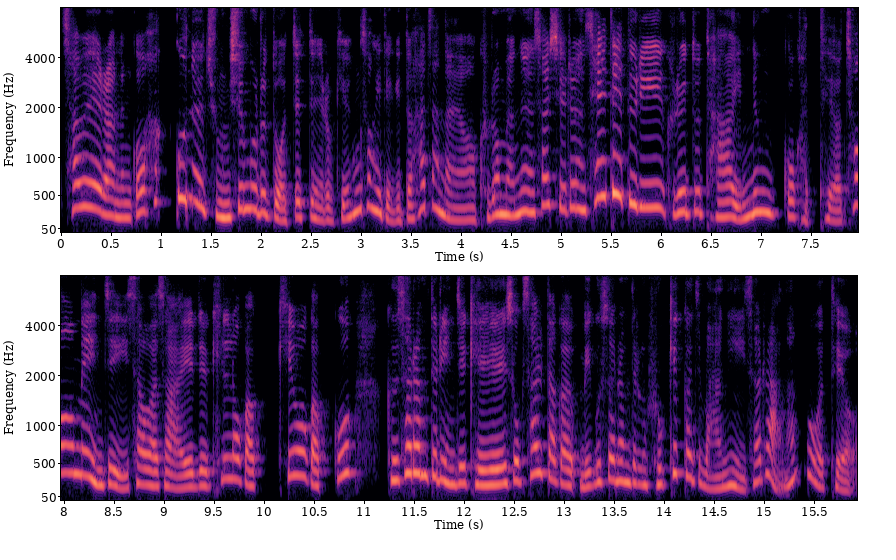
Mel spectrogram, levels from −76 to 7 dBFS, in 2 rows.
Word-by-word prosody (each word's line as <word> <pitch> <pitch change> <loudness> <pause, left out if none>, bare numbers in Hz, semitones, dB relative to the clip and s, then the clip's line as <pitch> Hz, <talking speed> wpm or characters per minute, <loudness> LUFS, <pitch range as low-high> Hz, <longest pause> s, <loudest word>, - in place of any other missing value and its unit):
사회라는 290 - +1
거 265 +7 +1
학군을 420 - -1
중심으로도 245 +2 +2
어쨌든 200 +4 -3
이렇게 165 +3 -5
형성이 290 +2 +1
되기도 160 +2 -5
하잖아요. 185 - -3
그러면은 240 +5 +2
사실은 330 -1 0
세대들이 390 -6 +4
그래도 270 +1 -1
다 205 -3 -2
있는 250 +7 +2
것 210 -3 -4
같아요. 160 -3 -8
처음에 365 - 0
인제 215 -5 +2
이사와서 190 +2 0
아이들 180 +3 -1
킬러 285 +4 -3
갖 190 -3 -1 0.2
키워 330 -1 -2
갖고 290 - -2 0.3
그 270 - +1
사람들이 335 -3 +4
인제 225 0 +1
계속 215 +4 +3
살다가 280 - 0
미국 190 +7 -2
사람들은 240 -5 0
그렇게까지 260 - -3
많이 180 +1 -3
이사를 255 - -5
안 195 - -6
한 270 +8 -4
것 320 - -3
같아요. 175 - -5
245 Hz, 390 characters per minute, -23 LUFS, 195-320 Hz, 0.3 s, 세대들이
